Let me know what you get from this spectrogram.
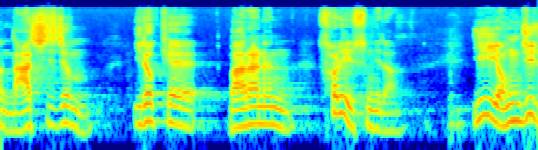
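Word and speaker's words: Gnosticism: 근호 시점이라고 얘기 라고 영어로 읽으면 앞에 있는지 발음이 묵음 이 돼서 나씨 즘 이렇게 말하는 설이 있습니다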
